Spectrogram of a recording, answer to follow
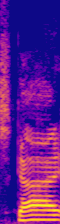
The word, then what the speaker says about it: SCCY: the subject of this video is my new seccy or as it's pronounced Sky Industries CPX 2 generation 2 9mm pistol uh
